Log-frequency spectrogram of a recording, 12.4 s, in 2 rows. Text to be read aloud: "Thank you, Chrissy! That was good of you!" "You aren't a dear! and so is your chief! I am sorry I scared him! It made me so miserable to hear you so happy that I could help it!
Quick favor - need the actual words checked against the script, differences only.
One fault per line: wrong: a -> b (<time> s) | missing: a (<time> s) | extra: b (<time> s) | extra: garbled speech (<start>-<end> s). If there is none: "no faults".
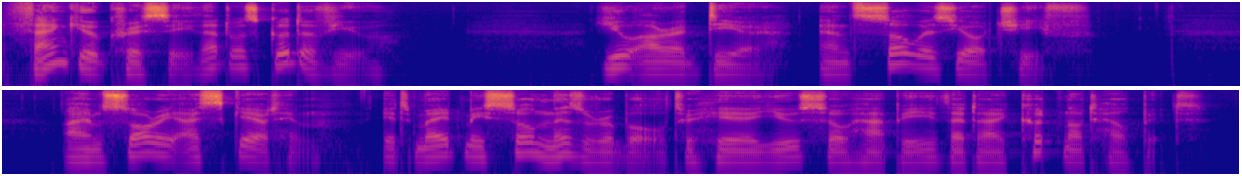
wrong: aren't -> are (3.2 s)
extra: not (11.5 s)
